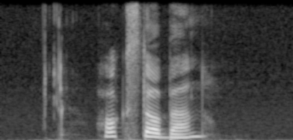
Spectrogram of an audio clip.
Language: Norwegian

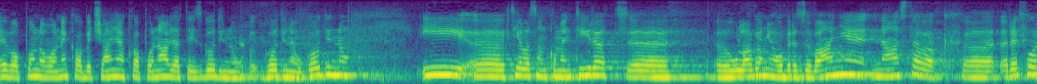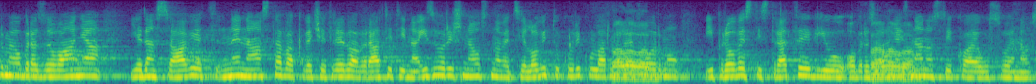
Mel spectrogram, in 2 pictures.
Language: Croatian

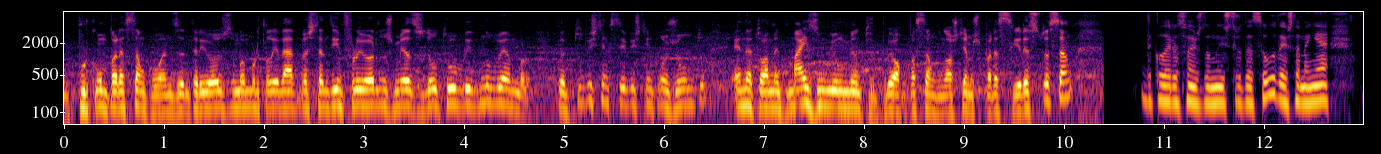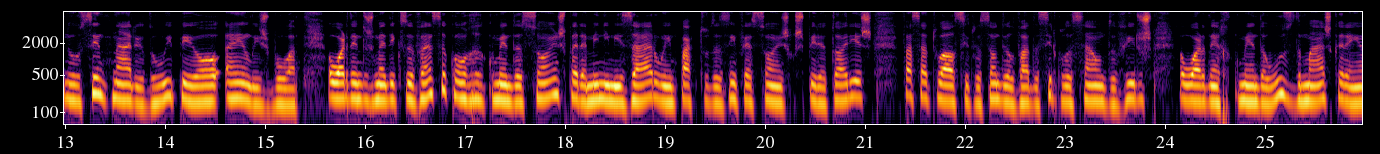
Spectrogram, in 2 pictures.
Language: Portuguese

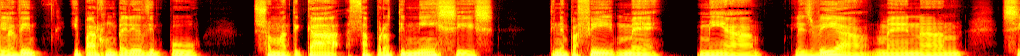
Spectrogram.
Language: Greek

